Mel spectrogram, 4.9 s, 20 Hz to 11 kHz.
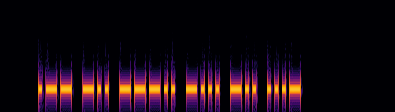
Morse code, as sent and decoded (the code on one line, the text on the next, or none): .-- -.. ---.. -... -.. ...-
WD8BDV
